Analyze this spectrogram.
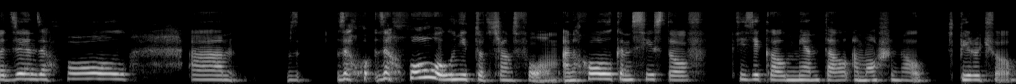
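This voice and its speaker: Delivered at a very slow pace with fairly even intonation, the speech carries a Russian accent. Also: woman. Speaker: medical doctor and healer. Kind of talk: interview.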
